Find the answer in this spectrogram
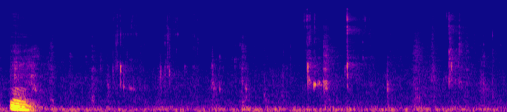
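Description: A person chewing a bite of crispy fried catfish sandwich on white bread, with faint crunches and mouth clicks, a few louder ones about four seconds in. A short falling hum of the voice right at the start.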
